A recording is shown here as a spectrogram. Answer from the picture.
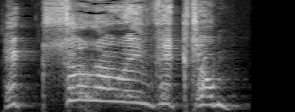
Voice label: exuro invictum rushed, incantations older female fire spells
